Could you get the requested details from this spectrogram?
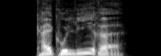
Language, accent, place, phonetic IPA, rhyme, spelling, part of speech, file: German, Germany, Berlin, [kalkuˈliːʁə], -iːʁə, kalkuliere, verb, De-kalkuliere.ogg
- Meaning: inflection of kalkulieren: 1. first-person singular present 2. first/third-person singular subjunctive I 3. singular imperative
